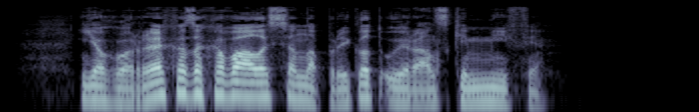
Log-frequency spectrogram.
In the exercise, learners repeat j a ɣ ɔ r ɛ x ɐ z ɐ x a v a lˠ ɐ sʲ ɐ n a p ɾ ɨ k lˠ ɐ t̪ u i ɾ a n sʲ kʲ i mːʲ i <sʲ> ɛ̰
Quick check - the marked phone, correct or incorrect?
incorrect: fʲ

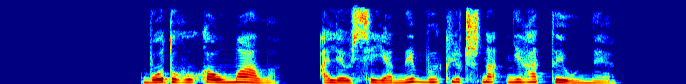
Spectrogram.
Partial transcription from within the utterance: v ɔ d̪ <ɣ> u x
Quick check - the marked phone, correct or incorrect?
correct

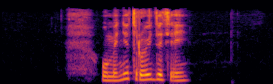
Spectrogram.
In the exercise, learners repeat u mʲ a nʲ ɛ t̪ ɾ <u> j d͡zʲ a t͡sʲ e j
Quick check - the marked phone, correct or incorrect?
incorrect: ɔ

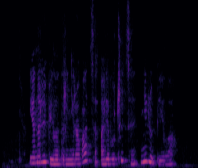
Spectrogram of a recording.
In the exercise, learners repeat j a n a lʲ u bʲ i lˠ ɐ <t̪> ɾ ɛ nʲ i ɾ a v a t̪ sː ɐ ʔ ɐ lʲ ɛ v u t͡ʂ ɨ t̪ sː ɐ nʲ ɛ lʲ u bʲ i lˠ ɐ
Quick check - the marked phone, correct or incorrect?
correct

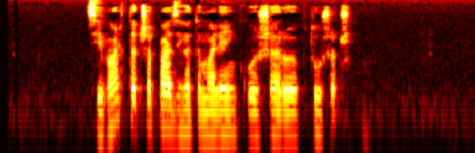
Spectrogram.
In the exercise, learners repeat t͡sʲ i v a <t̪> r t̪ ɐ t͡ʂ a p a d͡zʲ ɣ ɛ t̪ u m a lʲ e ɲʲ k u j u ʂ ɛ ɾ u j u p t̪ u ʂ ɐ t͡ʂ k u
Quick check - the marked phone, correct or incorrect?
incorrect: none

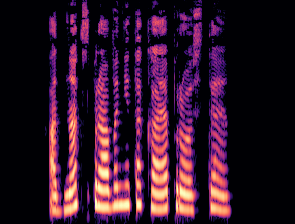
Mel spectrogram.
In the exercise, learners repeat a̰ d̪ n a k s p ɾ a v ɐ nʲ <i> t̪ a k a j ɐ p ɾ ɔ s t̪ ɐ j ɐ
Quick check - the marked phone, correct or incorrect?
incorrect: ɛ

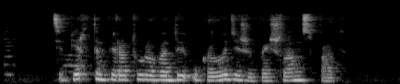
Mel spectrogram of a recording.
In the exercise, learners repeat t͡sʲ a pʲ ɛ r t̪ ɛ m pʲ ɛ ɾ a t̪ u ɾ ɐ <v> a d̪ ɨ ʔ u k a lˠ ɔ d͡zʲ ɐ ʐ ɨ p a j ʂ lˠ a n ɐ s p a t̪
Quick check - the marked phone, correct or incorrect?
correct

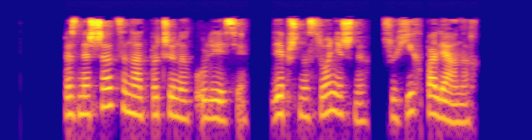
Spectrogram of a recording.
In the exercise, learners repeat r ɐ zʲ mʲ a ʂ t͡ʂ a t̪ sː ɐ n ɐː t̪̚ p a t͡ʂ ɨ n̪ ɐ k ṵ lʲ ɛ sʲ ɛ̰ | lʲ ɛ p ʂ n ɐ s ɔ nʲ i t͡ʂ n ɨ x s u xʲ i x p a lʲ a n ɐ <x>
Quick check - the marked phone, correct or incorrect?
correct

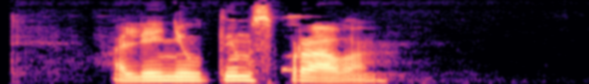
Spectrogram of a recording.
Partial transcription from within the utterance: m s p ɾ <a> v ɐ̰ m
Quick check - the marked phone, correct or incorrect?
correct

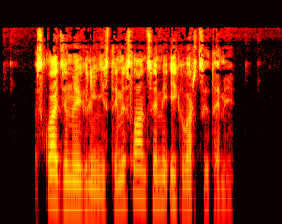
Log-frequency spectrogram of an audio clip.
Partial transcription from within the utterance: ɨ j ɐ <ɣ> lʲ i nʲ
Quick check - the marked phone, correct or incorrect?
correct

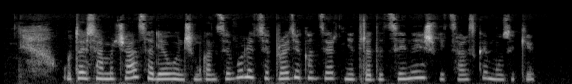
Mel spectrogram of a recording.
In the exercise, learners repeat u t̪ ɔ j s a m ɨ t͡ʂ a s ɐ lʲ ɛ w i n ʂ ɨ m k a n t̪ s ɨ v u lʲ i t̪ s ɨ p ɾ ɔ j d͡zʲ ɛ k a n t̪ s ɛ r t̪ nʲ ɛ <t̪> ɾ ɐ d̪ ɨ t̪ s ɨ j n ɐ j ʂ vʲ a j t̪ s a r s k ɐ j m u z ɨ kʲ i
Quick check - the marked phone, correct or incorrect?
correct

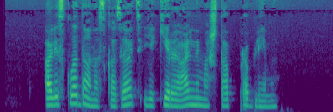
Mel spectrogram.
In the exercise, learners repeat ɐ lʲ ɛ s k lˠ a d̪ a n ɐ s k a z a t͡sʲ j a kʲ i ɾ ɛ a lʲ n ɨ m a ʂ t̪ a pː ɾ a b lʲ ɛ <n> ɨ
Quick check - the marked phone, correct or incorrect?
incorrect: m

